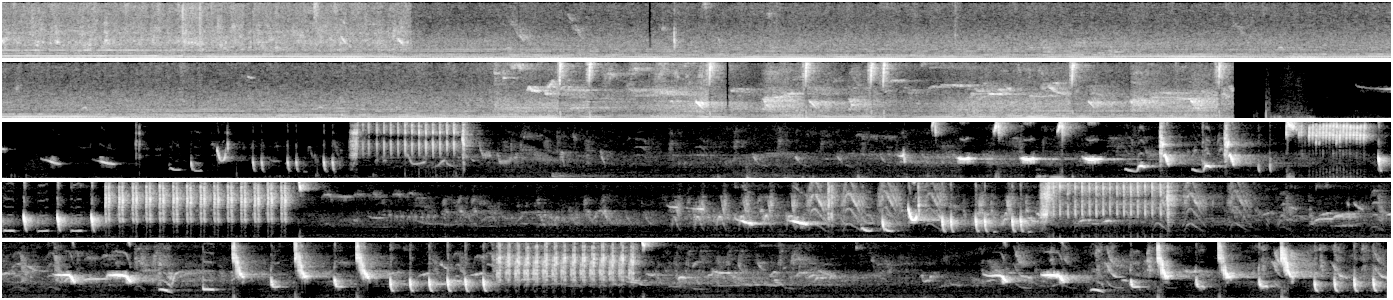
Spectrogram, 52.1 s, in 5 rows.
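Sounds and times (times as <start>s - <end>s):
background music: 0.0s - 19.7s.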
